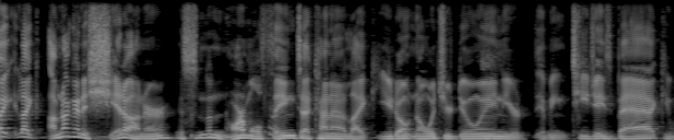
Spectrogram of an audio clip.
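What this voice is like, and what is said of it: Usual voice. Nothing is said of it.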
